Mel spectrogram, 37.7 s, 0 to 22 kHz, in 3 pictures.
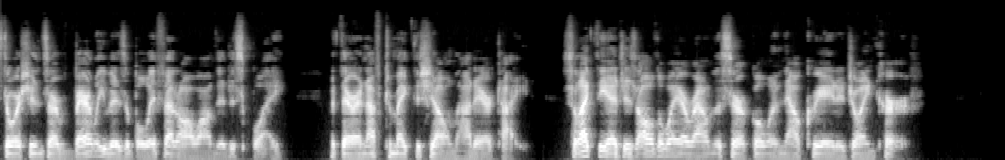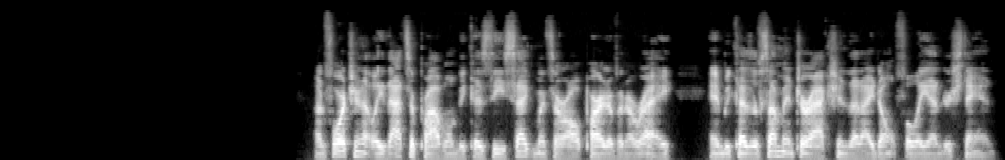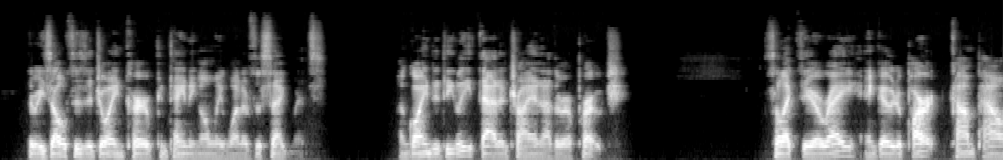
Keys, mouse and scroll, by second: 7.1 click, 7.5 ctrl+click, 8.2 ctrl+click, 8.7 ctrl+click, 9.7 ctrl+click, 10.3 ctrl+click, 10.7 ctrl+click, 11.3 ctrl+click, 13.2 click, 15.0 click, 15.9 click, 29.6 Delete, 31.8 click, 34.2 click.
